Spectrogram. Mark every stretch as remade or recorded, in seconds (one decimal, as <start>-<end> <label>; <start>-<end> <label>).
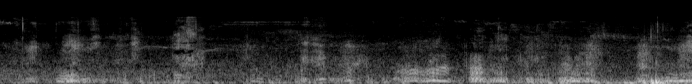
0.0-2.2 recorded; 2.2-3.1 remade; 3.1-6.9 recorded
